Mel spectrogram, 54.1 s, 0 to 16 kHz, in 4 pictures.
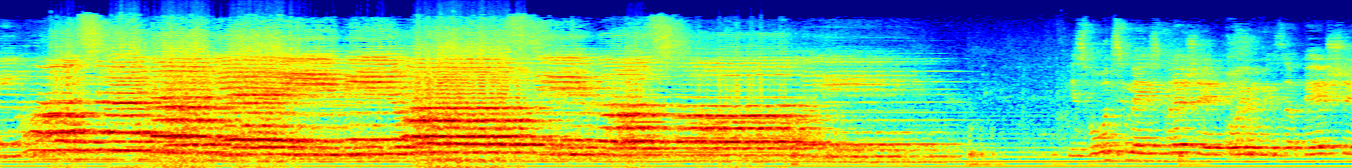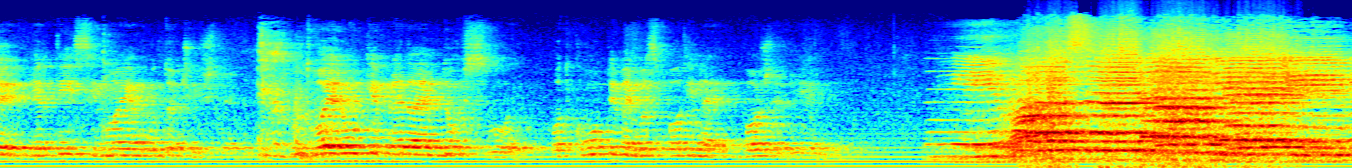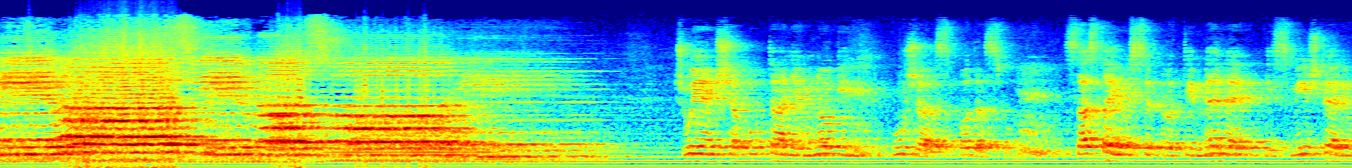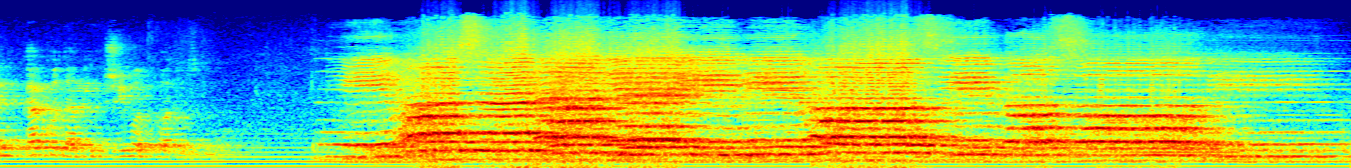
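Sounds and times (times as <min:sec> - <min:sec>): group of voices singing: 0:00.0 - 0:09.7, 0:22.8 - 0:33.3, 0:43.7 - 0:54.0.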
